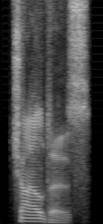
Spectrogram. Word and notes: Childers: British English

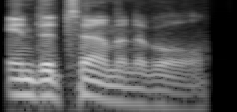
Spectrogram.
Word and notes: indeterminable: British English

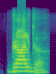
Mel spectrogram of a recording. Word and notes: brolga: Indian

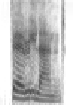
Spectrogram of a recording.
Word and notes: fairyland: Indian

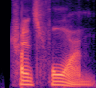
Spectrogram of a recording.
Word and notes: transform: American English

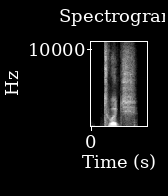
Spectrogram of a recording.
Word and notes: twitch: British English

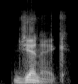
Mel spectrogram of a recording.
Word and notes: genic: British English

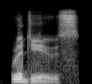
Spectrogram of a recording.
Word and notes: reduce: British English

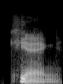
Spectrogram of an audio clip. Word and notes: kiang: American English

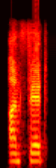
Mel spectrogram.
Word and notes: unfed: Indian

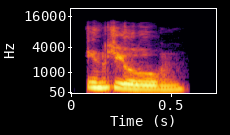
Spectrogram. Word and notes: inhume: Indian

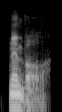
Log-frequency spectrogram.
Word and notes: nimble: British English

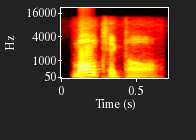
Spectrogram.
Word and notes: multiple: American English

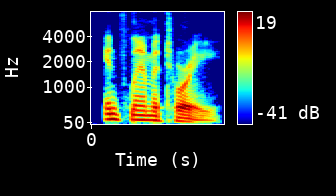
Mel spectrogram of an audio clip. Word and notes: inflammatory: American English

